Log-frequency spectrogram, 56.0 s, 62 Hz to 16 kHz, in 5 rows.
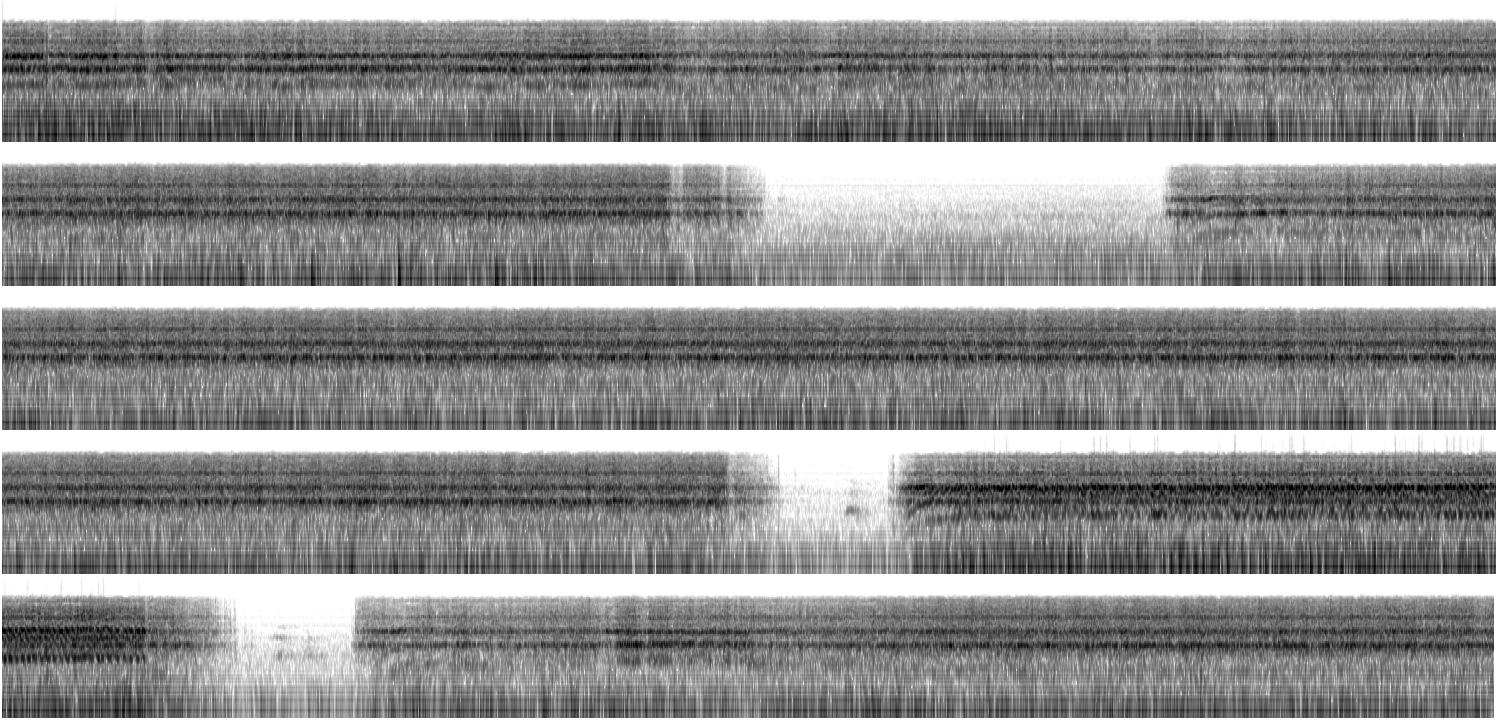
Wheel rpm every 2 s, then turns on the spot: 160, 160, 160, 160, 160, 160, 160, 160, 80, 0, 120, 160, 160, 160, 160, 160, 160, 160, 160, 110, 100, 160, 160, 30, 140, 160, 160, 160.
none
